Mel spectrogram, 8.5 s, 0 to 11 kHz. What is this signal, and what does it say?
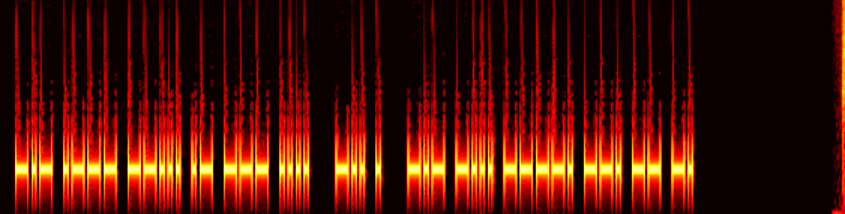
Morse code, heard as a keyed tone, about 30 wpm, 700 Hz. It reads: KJ7AOH DE KB9GMN
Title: USA Callsign DE Callsign - 6 Characters - 30wpm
